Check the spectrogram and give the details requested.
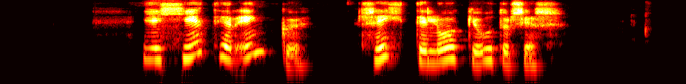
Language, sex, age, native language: Icelandic, female, 30-39, Icelandic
